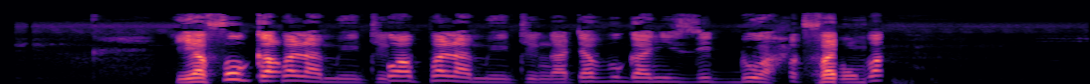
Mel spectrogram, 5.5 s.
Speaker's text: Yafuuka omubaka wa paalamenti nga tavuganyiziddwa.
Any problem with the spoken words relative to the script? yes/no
yes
